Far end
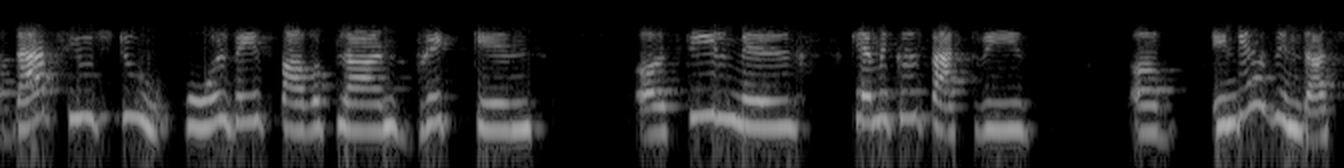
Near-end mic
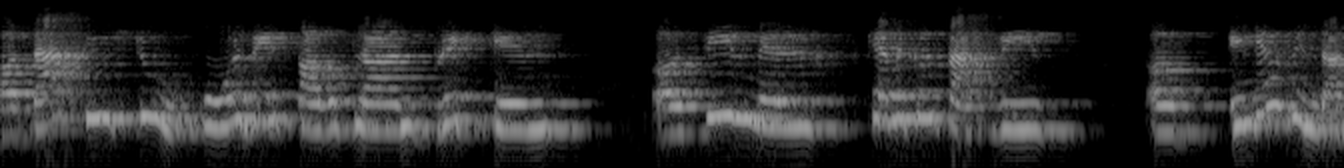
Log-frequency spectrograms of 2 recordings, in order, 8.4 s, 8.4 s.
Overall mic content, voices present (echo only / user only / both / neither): echo only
